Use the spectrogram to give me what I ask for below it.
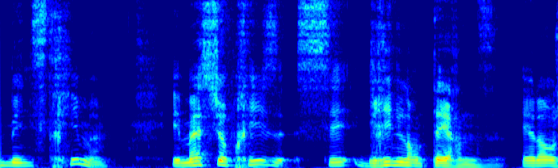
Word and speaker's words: Green Lanterns: Et ma surprise, c'est Green Lanterns. Et alors, je prononce bien Lanterns à la fin.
